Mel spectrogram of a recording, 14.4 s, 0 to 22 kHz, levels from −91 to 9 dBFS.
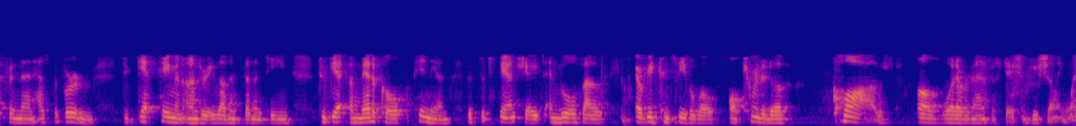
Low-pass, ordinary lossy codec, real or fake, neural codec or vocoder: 3.6 kHz; MP3, 32 kbps; fake; codec, 16 kHz, 2 kbps, X-Codec, HuBERT features, trained on balanced general audio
